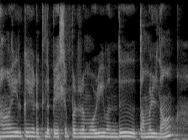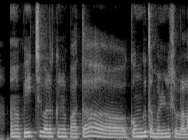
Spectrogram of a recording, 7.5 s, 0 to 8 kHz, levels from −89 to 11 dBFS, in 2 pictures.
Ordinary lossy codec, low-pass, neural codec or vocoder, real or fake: none; none; none; real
